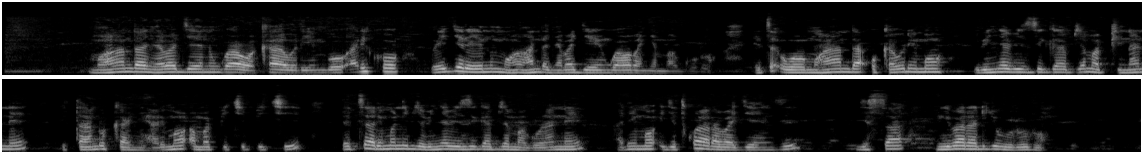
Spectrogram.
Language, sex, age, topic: Kinyarwanda, male, 18-24, government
